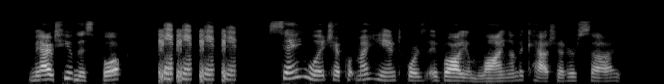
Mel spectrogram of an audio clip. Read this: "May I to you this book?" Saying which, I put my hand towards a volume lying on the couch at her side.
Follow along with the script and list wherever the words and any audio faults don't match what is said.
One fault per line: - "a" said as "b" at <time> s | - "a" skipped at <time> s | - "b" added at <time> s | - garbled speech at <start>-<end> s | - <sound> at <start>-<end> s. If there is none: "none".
- laugh at 1.6-2.4 s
